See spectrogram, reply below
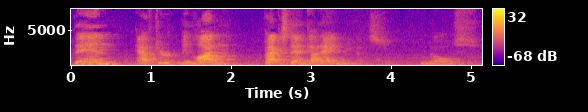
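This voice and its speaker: A man who is a law professor speaking in a debate, laying out his case deliberately in short rhetorical phrases. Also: high-pitched, animated, sharp tone. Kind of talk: spoken legal debate. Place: indoor room at a law school event. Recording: very echoey room, distant mic, faint noise.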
